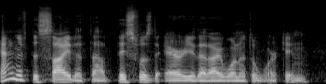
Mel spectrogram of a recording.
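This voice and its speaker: Recorded very cleanly against a silent background, a man with a Belgian accent speaks in a fairly low pitch with ordinary pitch variation. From Belgium. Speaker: cybersecurity expert. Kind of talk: podcast interview. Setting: live festival recording. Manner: hesitant fillers.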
